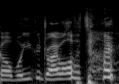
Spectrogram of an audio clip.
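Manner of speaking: loud, high mock quote breaking into laughter; laughing imitation. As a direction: imitate the soulmate while cracking up. Imagined soulmate quote, dissolving in laughter.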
